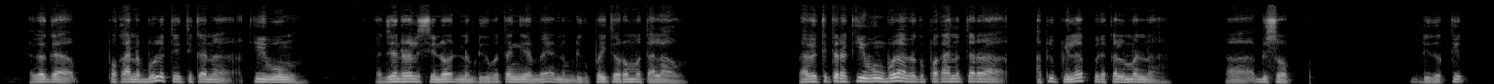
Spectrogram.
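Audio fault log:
Throughout, generation loss: the speech has a swirly, hollow, smeared quality that's worse than a single lossy pass would leave, with consonant attacks going soft and blurry. It sounds like it's likely been through an AAC-style codec somewhere around seven times over, each re-encode quantising on a shifted frame grid so the noise piles up. There's also nothing at all above 17 kHz, which fits a mid-rate encode around 96 kbit/s.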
